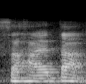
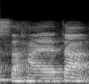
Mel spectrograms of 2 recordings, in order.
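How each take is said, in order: Both takes have the same delivery.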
